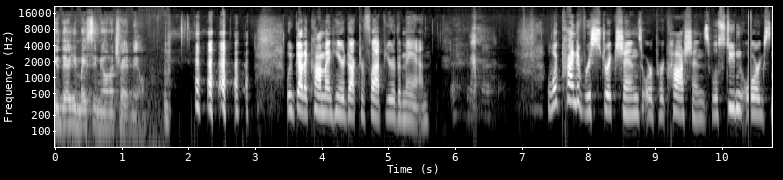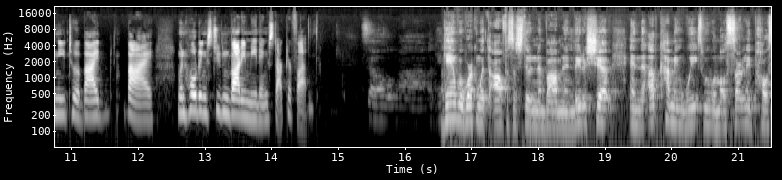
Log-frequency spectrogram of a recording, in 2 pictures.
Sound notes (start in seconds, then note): 2.0 laughs; 5.9 laugh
